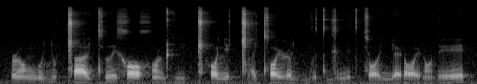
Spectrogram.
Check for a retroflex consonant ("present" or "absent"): present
